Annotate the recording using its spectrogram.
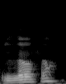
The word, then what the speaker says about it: Louisville: The proper pronunciation of Louisville? – Louisville.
